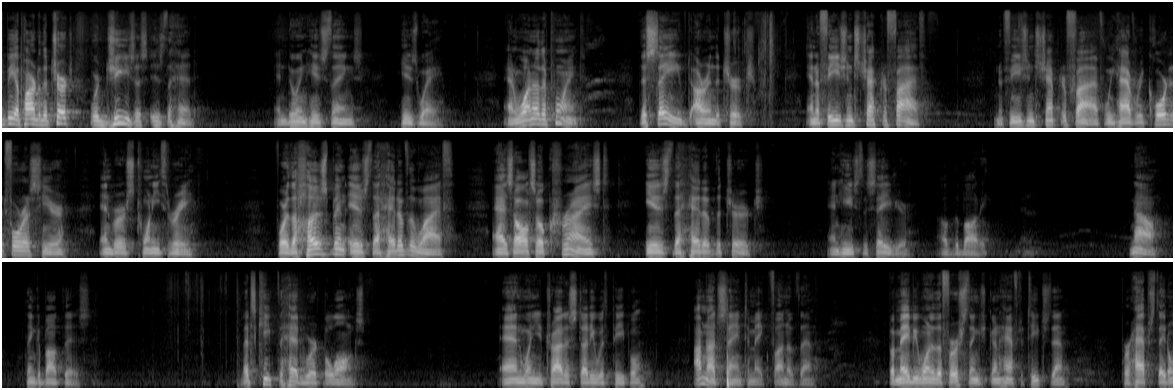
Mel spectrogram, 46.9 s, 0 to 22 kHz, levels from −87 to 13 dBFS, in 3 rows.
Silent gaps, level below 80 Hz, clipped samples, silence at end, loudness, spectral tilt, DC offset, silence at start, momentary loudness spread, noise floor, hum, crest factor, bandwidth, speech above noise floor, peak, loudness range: none; -70 dBFS; under 0.1%; 0 s; -26 LUFS; -5.5 dB/octave; under 0.1%; 0 s; 17 LU; -71 dBFS; none; 24 dB; 16 kHz; 46 dB; -4 dBFS; 10 LU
